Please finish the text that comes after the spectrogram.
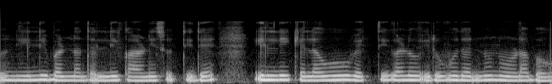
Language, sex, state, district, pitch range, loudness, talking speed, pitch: Kannada, female, Karnataka, Raichur, 185-200 Hz, -14 LUFS, 100 wpm, 195 Hz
